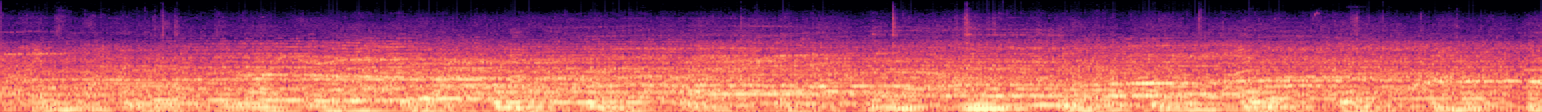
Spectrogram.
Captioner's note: applause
